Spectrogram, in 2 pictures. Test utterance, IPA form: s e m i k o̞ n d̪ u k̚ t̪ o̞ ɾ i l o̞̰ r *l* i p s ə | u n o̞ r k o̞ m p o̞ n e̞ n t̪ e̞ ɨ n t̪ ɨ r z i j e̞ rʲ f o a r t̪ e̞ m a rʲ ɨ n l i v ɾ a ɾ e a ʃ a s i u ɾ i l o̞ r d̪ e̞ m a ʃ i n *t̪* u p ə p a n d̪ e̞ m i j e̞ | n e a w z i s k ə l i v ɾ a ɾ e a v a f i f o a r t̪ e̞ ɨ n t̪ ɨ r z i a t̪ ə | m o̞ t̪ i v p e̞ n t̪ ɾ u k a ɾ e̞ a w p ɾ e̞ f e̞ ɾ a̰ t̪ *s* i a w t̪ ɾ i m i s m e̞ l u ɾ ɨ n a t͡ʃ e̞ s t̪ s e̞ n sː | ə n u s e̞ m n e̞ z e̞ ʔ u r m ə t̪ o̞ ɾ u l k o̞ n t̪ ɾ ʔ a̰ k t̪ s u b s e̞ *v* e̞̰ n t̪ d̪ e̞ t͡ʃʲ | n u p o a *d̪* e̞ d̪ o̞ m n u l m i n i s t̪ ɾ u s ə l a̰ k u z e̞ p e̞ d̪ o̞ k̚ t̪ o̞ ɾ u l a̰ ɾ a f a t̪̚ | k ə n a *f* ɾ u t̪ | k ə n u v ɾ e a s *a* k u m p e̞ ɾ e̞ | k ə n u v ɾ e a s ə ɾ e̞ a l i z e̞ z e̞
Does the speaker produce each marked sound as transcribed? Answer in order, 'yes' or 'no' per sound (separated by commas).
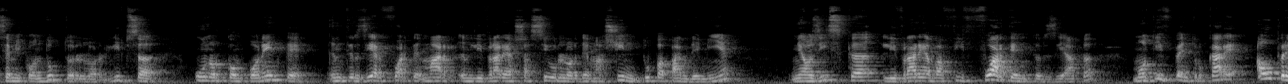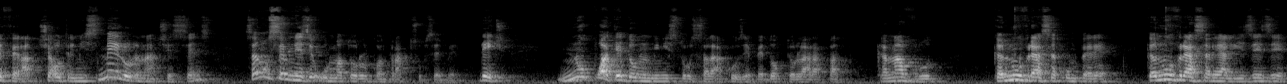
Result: yes, no, no, yes, no, no, no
